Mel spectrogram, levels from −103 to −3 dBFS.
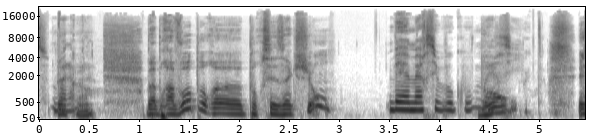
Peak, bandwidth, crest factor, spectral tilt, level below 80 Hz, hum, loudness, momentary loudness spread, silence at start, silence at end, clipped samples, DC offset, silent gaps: -14 dBFS; 19.5 kHz; 16 dB; -5 dB/octave; -54 dBFS; none; -31 LUFS; 9 LU; 0 s; 0 s; under 0.1%; under 0.1%; none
